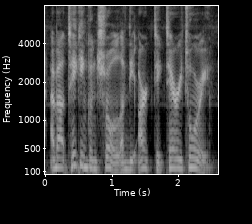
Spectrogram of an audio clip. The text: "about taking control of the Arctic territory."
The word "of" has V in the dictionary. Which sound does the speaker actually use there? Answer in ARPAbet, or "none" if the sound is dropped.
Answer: V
